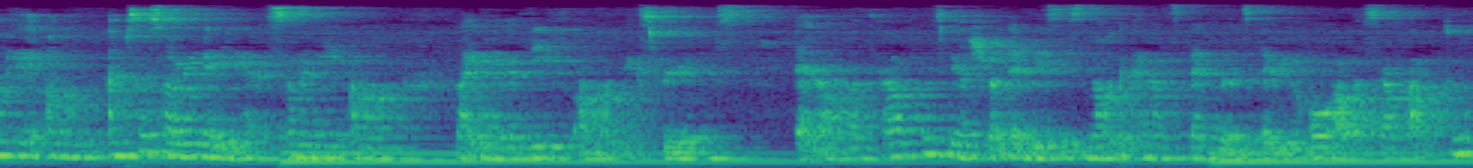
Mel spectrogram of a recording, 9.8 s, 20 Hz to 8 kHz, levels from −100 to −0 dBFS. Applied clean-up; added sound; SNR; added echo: none; Bass guitar; 9 dB; reverberation time 1.1 s.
